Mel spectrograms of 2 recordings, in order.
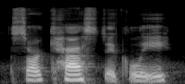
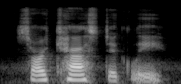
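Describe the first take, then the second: No difference in how they are said.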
